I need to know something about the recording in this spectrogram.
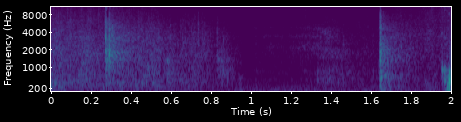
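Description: Plastic carrier bag rustling faintly as it is handled, fading to quiet room tone, with a single sharp click near the end.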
